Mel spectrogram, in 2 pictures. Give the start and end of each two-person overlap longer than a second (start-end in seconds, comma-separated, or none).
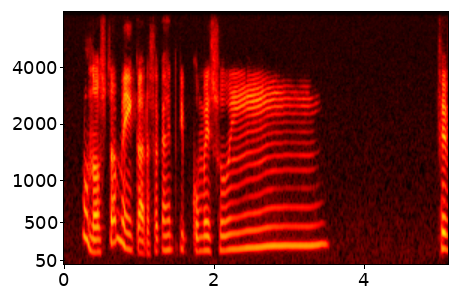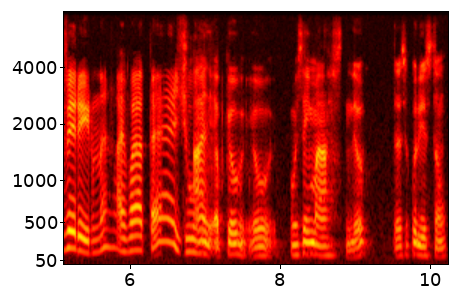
none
